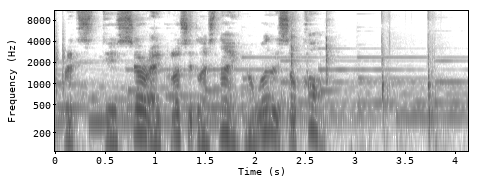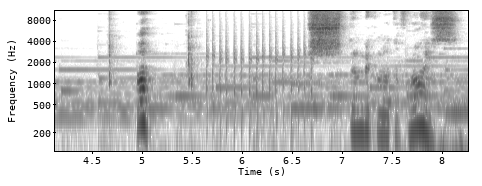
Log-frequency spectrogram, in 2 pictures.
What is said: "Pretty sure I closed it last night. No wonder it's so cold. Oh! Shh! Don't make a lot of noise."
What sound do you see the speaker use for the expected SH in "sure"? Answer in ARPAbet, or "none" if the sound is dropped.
S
